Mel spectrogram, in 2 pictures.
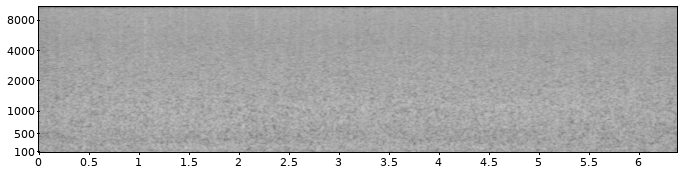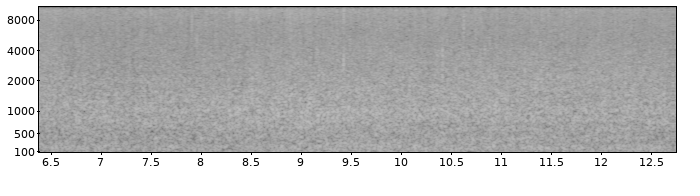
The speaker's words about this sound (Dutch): Een klein parkje tussen huizen in de archipelbuurt in Den Haag. Een vijver en een bescheiden waterval. Dit is natuurlijk heerlijk om je daar even onder te vlijen.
